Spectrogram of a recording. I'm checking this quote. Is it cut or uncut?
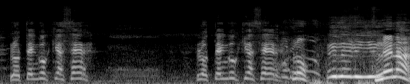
cut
